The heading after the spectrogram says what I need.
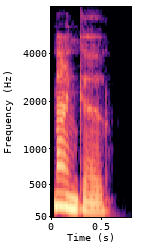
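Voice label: "mango", British English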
